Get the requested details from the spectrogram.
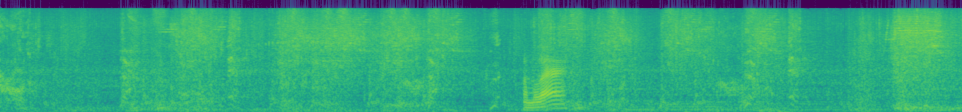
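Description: Creatures snarl and shriek.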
